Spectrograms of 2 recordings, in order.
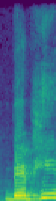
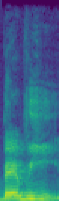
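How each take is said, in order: First: The middle consonant is an aspirated 'bh' sound. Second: The middle consonant is a 'v' sound. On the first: The speaker calls it wrong. "बेभी नहीं, भी मत बोलना" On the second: The speaker calls it right. "That's the pronunciation"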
